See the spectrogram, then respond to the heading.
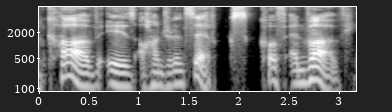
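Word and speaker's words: kav (קו): And if you take the word for circumference in this pasuk, which is kaveh, that's how it's spelled, but it's pronounced kav without a hey, and you take the gematria of those two words, look it up in the pasuk.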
